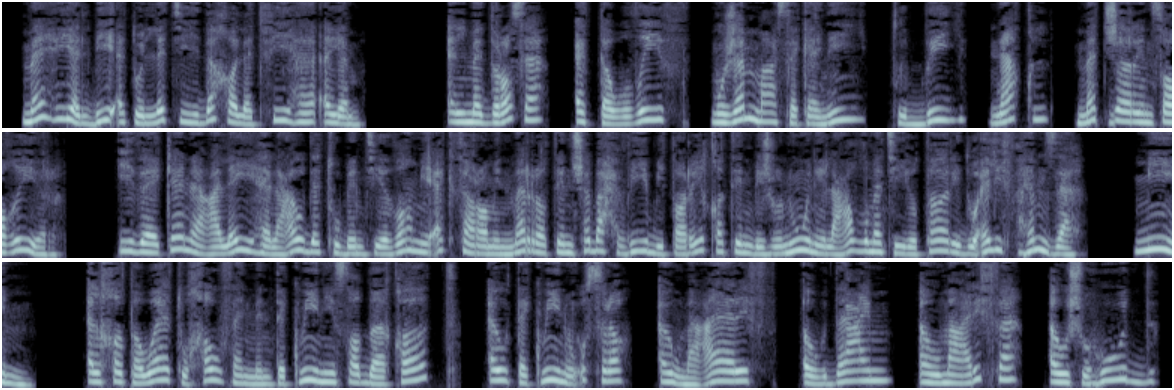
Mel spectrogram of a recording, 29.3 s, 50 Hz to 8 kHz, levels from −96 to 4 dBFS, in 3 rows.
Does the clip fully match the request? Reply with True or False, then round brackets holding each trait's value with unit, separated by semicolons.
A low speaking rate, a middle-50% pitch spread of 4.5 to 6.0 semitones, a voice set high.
True (100 wpm; 5.1 semitones; 210 Hz)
